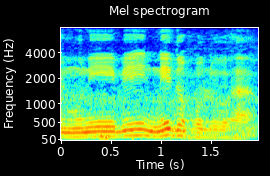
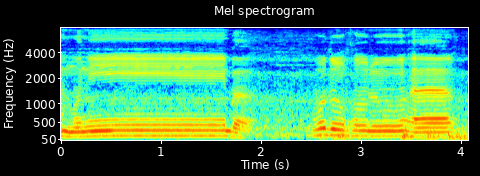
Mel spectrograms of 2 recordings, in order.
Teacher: جب وقف نہیں کریں گے تو پھر یہ نون قطنی پڑھا جائے گا ملانے کی صورت میں۔ وصل کا مطلب ہے کہ ملانا، تو ملانے کی صورت میں منیبین ادخلوہا پڑھا جائے گا جب ہم وقف نہ کریں۔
